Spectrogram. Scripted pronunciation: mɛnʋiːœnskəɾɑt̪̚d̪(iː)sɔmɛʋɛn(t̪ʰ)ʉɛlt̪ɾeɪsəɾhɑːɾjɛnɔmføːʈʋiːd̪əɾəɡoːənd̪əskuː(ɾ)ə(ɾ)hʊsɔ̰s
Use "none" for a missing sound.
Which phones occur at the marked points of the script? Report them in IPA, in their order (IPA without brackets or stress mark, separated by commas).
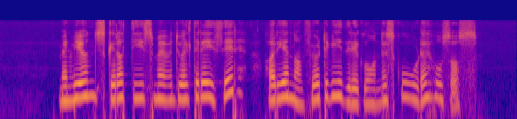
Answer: iː, t̪, ɽ, none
